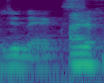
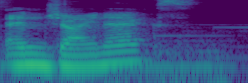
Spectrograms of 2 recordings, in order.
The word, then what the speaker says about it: nginx: and Gen X and Gen X for the longest time I thought it was nginx which sounds pretty vulgar but that was my only say it inside my head thing until somebody actually pronounced it for me oh this one this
